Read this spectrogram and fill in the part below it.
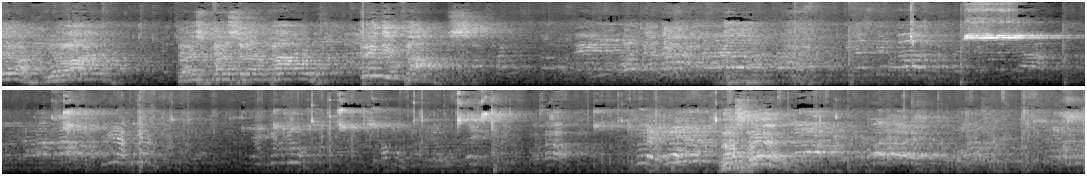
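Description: Young men talk and shout close by in a large echoing hall.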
